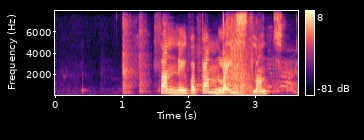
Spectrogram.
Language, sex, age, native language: Icelandic, female, 9, Icelandic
